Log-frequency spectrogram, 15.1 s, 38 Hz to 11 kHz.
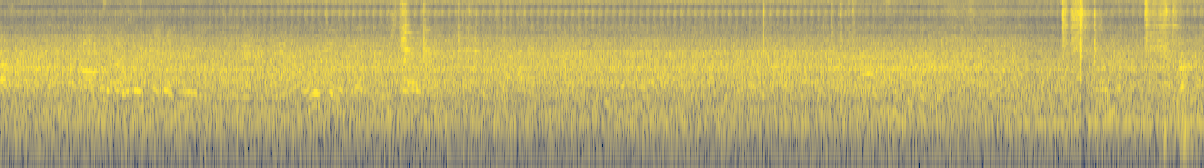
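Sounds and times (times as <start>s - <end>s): city street noise: 0.0s - 15.0s
vehicle engine idling: 0.0s - 15.0s.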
